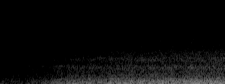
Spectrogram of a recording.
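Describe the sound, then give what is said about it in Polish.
An air purifier fan blows on its second mode, a steady low whooshing hum that swells slightly louder and then holds constant, with no voices. “No to już szumi.”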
